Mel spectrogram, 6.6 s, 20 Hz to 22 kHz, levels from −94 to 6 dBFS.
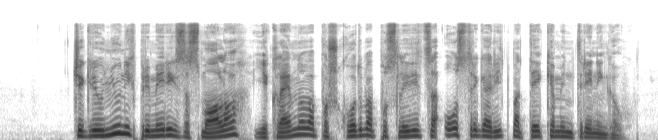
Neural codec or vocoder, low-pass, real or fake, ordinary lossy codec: none; 10.8 kHz; real; none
